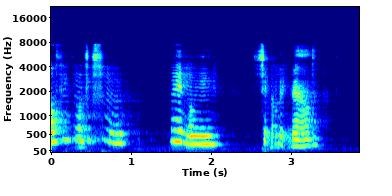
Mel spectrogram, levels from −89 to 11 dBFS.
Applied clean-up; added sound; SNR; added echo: neural mask model DeepFilterNet 3.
